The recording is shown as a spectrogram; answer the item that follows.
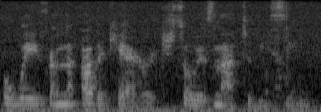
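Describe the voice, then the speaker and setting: A woman at a moderate pace, with audible room echo. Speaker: author. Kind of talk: reading aloud. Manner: monotone.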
